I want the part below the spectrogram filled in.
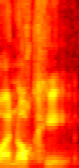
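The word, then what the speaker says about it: anoji (אנכי): Yo es una palabra hebrea que indica o se pronuncia como anoji o anoji.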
